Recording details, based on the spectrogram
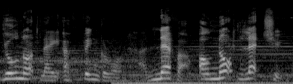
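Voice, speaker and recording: Game role: bitter zealous daughter young actress, slightly high, cutting. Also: female voice, animated, a little fast, music in the background, natural voice. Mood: defiant. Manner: firm, cutting. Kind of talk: video game cutscene acting.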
